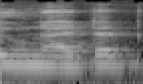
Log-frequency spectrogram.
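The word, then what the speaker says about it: United: উচ্চারণ বেস্ট অনুযায়ী হয় ইউনাইটেডের উচ্চারণে ইউ আসছে ইউ ইউনাইটেড উচ্চারণে কি আসছে ইউনাইটেড ইউনাইটেড উচ্চারণে কি আসছে ইউনাইটেড উচ্চারণে তোমার আসছে ইউ এইযে ইউ আসছে ইউ থেকে ওই জন্য তোমার হচ্ছে এন হচ্ছে না ইউনাইটেড যেহেতু ইউ আছে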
